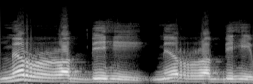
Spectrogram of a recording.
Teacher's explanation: So the noon, we cancel it. We're going to replace it by the ra, and the ra we add it here. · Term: idgham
